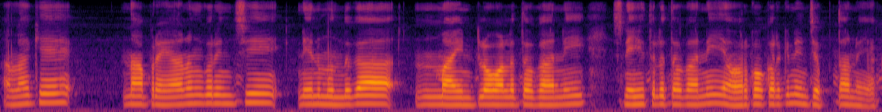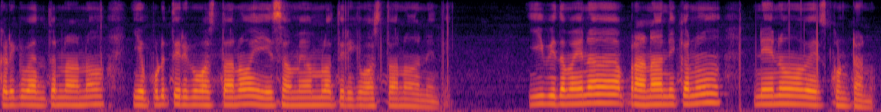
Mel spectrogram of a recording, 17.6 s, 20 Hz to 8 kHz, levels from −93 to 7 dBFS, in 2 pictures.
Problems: background sounds at intervals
